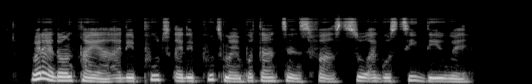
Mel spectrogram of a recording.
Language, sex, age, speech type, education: Nigerian Pidgin, female, 15-29, spontaneous, tertiary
